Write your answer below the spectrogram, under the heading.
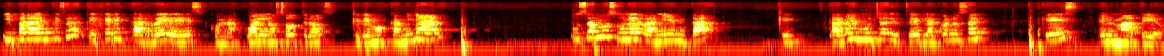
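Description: With music in the background, a woman speaks at a fairly slow pace with long, frequent pauses, her high pitch showing ordinary pitch variation. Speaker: program coordinator, psychopedagogue. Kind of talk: live online panel discussion. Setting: video call.

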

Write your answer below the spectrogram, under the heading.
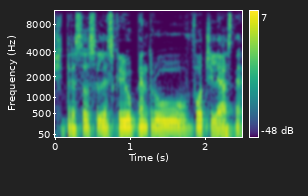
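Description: A man's voice sits fairly high and sounds somewhat breathy. He talks at a moderate pace. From Greece, Athens, Romanian parents; Greece. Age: 20s. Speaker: violinist and composer; guest. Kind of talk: casual interview. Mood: calm, reflective. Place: studio. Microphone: studio mic.

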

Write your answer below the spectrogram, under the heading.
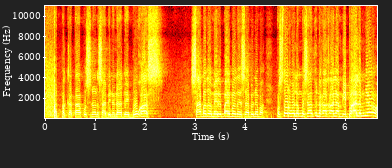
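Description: Rattling along at a very fast pace, a man with an animated tone speaks at an extremely high pitch, with ordinary pitch variation and very even loudness. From Philippines. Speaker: preacher. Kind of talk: revival sermon. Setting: church conference with audience. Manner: animated, exhortative preaching; mixes humor with urgent calls to faith, Taglish. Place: church. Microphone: handheld.

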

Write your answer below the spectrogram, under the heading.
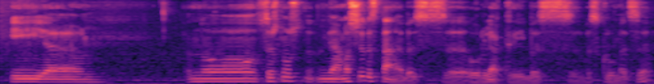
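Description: Amid audible room echo, a man speaks at a very slow pace with a fairly low pitch and very wide pitch swings. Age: 50s. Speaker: radio host. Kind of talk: casual chat.

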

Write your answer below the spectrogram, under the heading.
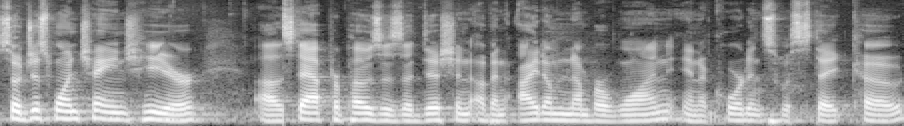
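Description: A man at a moderate pace, medium in pitch, with fairly even intonation. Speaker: school district chief operations officer. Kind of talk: formal briefing at board meeting. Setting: public meeting hall. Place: hall. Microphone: podium.

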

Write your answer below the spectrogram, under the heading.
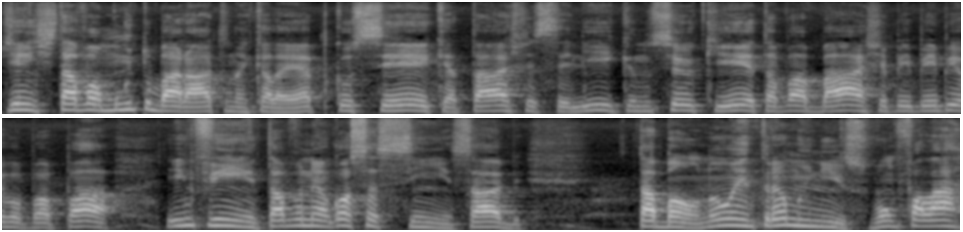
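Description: With fairly even intonation, a man talks in a high-pitched voice. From Rio de Janeiro, Brazil. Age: 30s. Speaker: YouTuber giving civil service exam advice. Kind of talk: casual vlog monologue. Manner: hesitant, many fillers. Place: home room. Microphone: earbuds.

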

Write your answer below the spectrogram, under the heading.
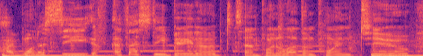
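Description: Clear music fills the background. Over it, a man talks. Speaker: car vlogger. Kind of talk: casual vlog chat. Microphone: phone near.

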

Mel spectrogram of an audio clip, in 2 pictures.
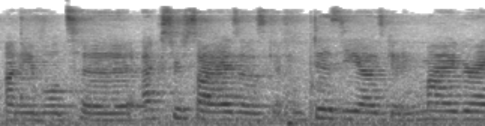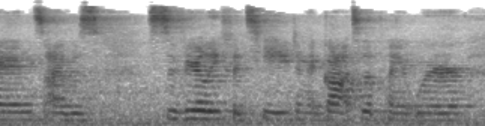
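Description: Music plays in the background as a woman talks at a very fast pace with monotone, flat intonation. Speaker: guest. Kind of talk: interview answer. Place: home room. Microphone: camera far.

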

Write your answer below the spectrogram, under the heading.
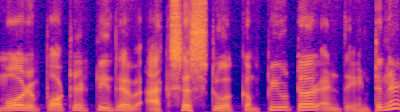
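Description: At a moderate pace, a man speaks in a dry sound with no echo and a quiet background. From India. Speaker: talk show host. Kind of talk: interview. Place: studio. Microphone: lapel.

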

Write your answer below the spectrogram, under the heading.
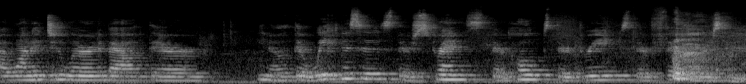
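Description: A woman with an American accent speaks very slowly at a medium pitch with fairly even intonation. Room echo is audible, and there is noticeable background noise. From rural Arizona, near Prescott; Arizona. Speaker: journalist and author; journalist. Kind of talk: public talk. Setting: talk with audience, microphone. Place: hall.

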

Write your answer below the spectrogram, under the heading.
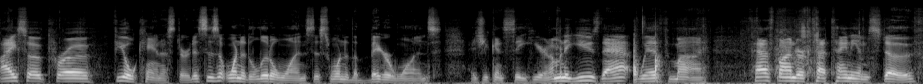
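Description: A man talks at a fairly quick pace with lively intonation. Light background noise sits behind him. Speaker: outdoor cooking host. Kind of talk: tutorial.

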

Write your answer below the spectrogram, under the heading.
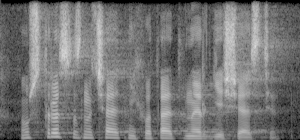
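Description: This man has a bright, sharp tone and ordinary pitch variation. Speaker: lecturer. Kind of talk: lecture. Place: stage. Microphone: studio mic.

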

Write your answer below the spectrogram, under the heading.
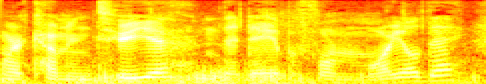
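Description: A man talks at a fairly quick pace with lively intonation. The sound is dry with no echo, and there is noticeable background noise. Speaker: channel host. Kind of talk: casual talk to camera. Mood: upbeat, warm. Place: garden. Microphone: phone near.

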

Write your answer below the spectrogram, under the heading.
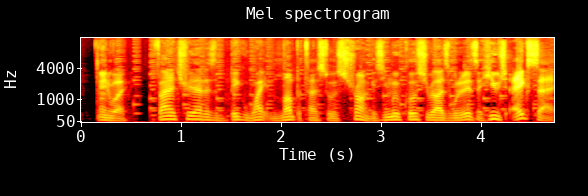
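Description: Faint music plays in the background while a man talks at a very fast pace with ordinary pitch variation. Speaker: gaming youtuber. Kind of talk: gameplay commentary. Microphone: studio mic.

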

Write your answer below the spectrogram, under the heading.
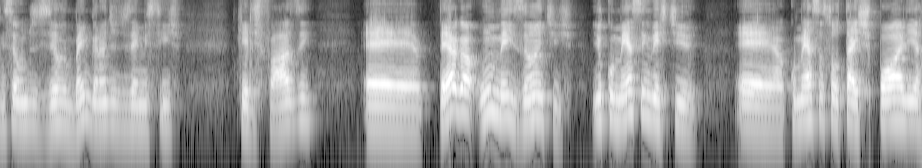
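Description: Against a quiet background, a man talks at a fairly slow pace, fairly high in pitch with ordinary pitch variation. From Brazil, São Gonçalo (Rio de Janeiro); Rio de Janeiro, Brazil. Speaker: music journalist and social media manager; hip-hop course teacher. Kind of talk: lecture. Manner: casual, slangy. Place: home room. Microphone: studio mic.

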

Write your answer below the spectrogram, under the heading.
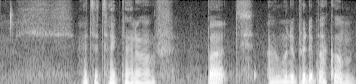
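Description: A man speaks softly with a dark, mellow tone. The sound is dry and close, with no echo. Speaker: ASMR creator. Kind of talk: soft-spoken ASMR talk. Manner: soft-spoken.

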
